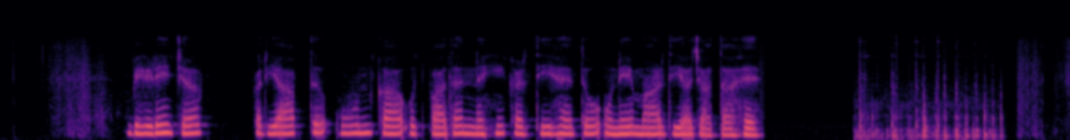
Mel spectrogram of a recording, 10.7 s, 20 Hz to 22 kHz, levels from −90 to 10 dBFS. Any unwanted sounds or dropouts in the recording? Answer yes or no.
yes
